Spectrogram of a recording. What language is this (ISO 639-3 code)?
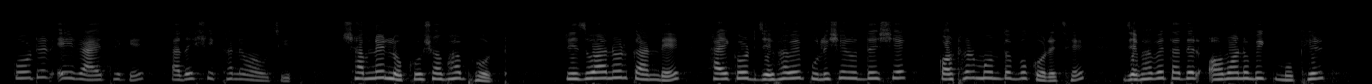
ben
